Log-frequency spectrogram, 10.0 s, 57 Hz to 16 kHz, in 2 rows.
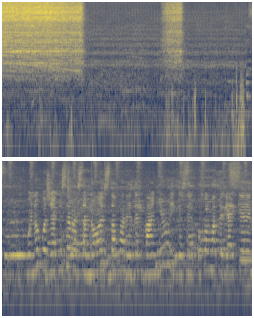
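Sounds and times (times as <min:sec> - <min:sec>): handheld power tool running: 0:00.0 - 0:01.8, 0:02.9 - 0:04.2.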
